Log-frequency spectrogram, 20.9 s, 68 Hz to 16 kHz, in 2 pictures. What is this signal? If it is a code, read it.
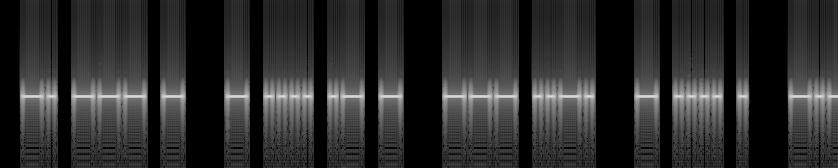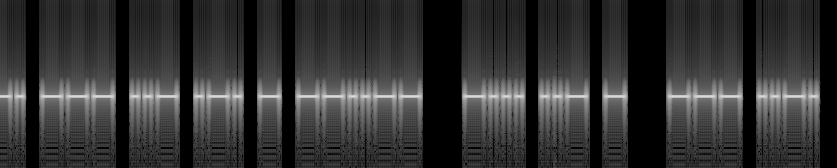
Morse code, heard as a keyed tone, about 16 wpm, 700 Hz. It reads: NOT THAT OF THE COURT, BUT OF
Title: Sentences from Top 1600 Words 15wpm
